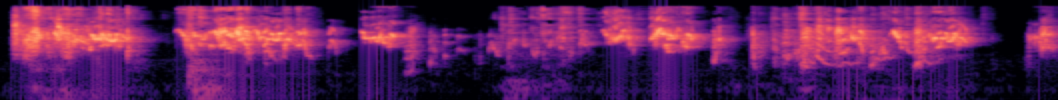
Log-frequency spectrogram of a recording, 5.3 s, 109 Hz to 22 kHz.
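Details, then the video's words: Caged pet budgerigars chatter in loud scratchy bursts with clipped whistled chirps, some faint low knocking beneath, phrases broken by brief quiet gaps. "9 hours of budgie sounds to keep your pets in happy bird company"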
